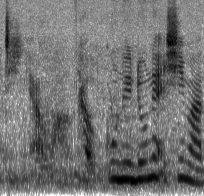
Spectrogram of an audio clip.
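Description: A woman's voice speaking, continuous narration.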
